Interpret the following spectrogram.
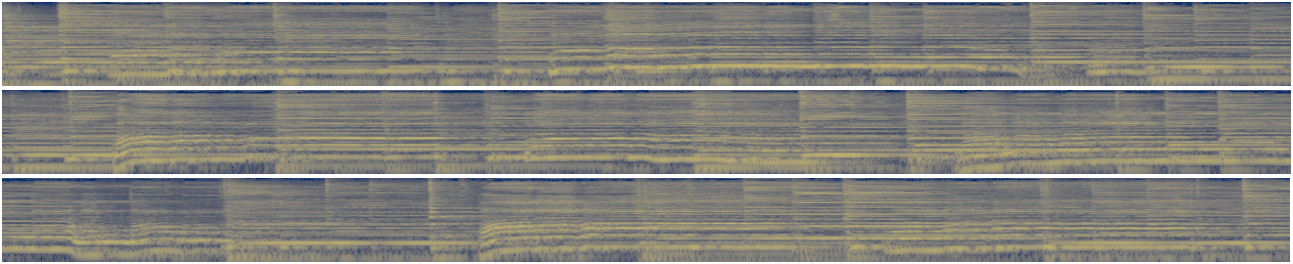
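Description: A man humming a melody while playing chords on an acoustic guitar, his voice gliding smoothly between long held notes.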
